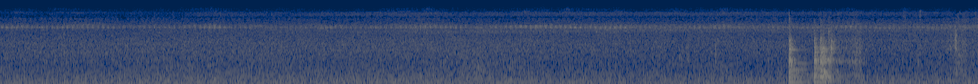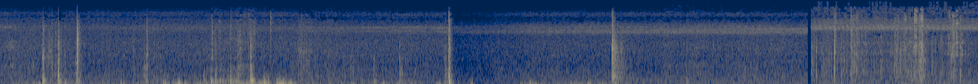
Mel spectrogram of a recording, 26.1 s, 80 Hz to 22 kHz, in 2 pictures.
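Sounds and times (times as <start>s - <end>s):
camping gear knocking and thumping: 10.6s - 11.6s, 13.5s - 14.2s, 14.8s - 17.3s, 21.2s - 21.5s, 23.9s - 26.0s
short pitched clank: 10.6s - 11.6s
high insect buzz: 16.5s - 26.0s.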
